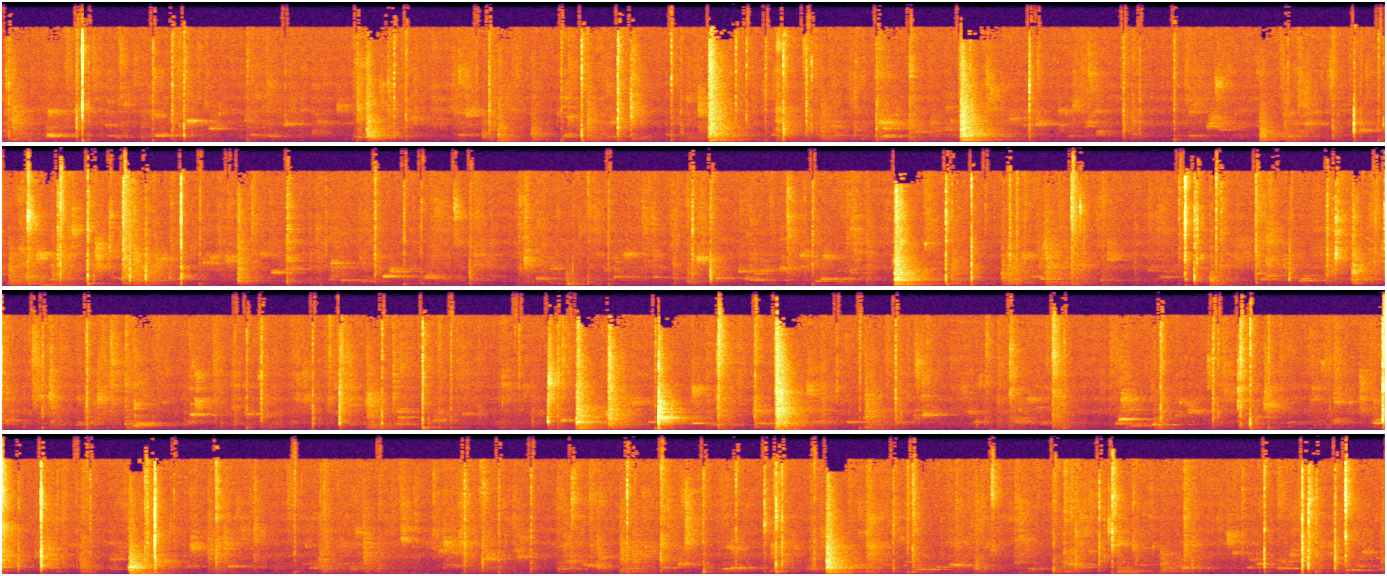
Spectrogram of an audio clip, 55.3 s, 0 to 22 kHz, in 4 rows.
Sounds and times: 0.0s small drops are falling 55.3s

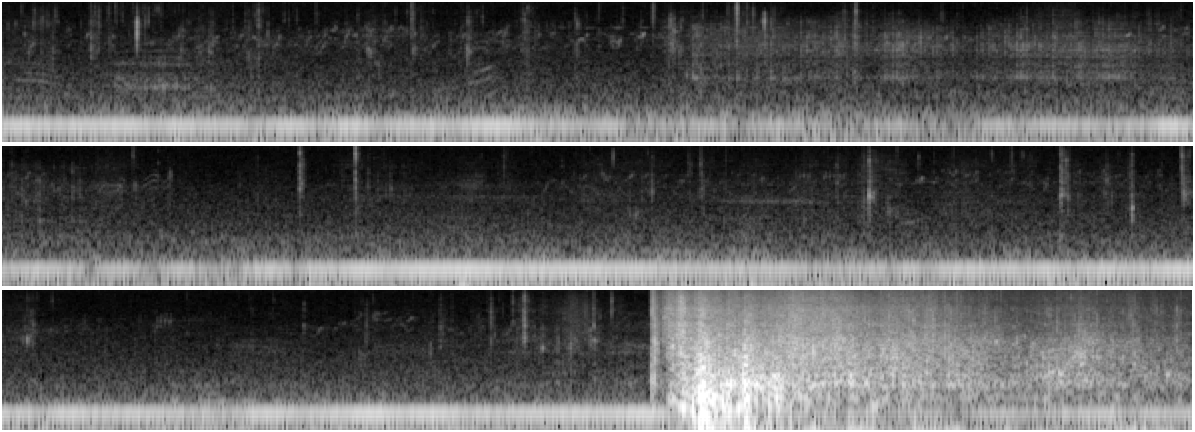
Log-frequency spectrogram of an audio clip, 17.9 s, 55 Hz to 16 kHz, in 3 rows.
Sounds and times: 15.2s Going for a swim 17.8s

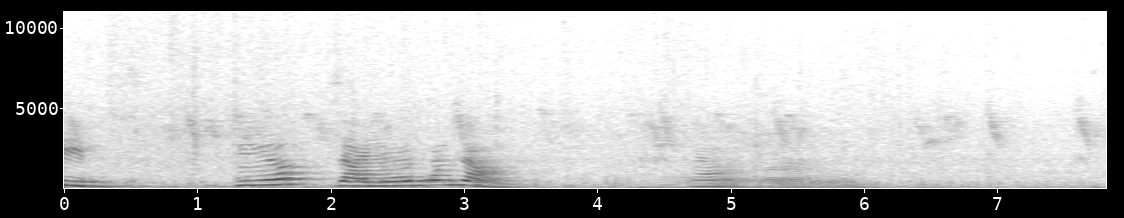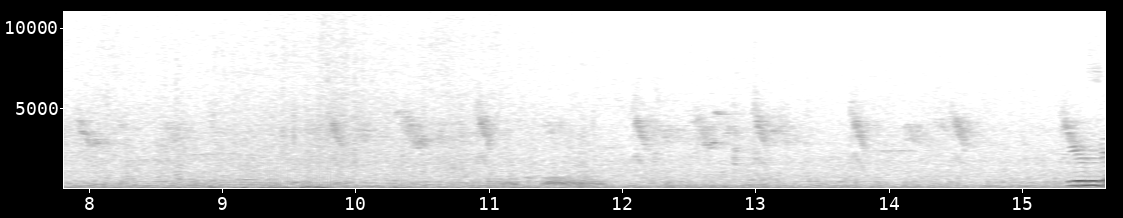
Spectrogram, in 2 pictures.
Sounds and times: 0.0s Prayers 6.8s
0.0s birds 15.6s
0.0s rustling of leaves 15.6s
4.7s Prayer leader with megaphone 6.1s

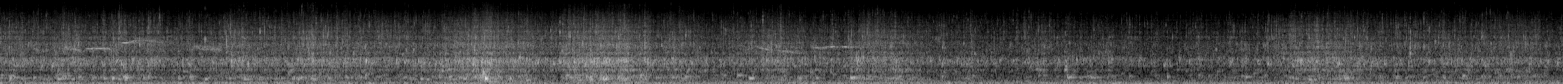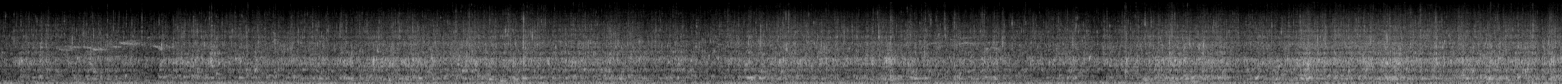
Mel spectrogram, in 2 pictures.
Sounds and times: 0.0s river 31.2s

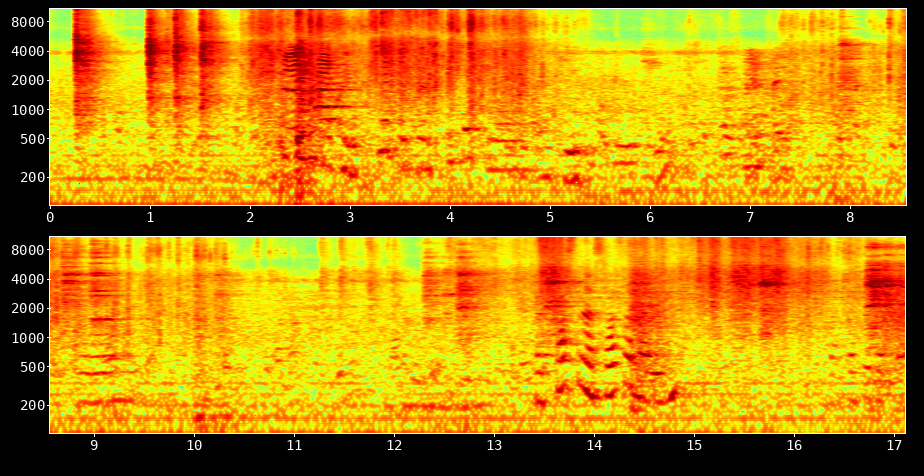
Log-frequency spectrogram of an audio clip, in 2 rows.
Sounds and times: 0.0s voices of the shop assistants and the customer 17.1s
1.8s paper bags 12.1s
14.5s paper bags 17.1s

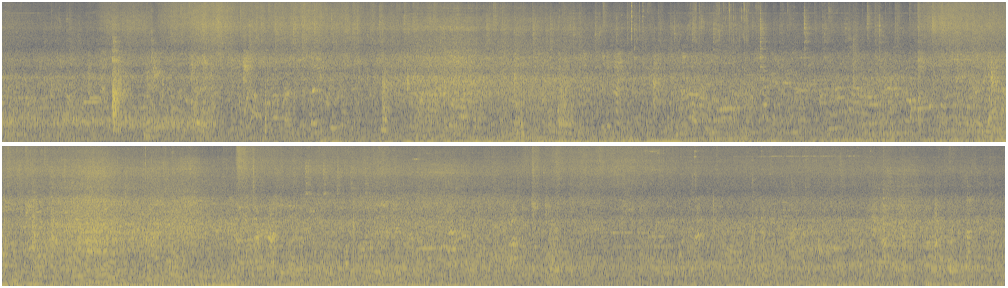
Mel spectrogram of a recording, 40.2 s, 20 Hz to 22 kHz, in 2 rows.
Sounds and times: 0.0s Traffic Sound 40.1s

